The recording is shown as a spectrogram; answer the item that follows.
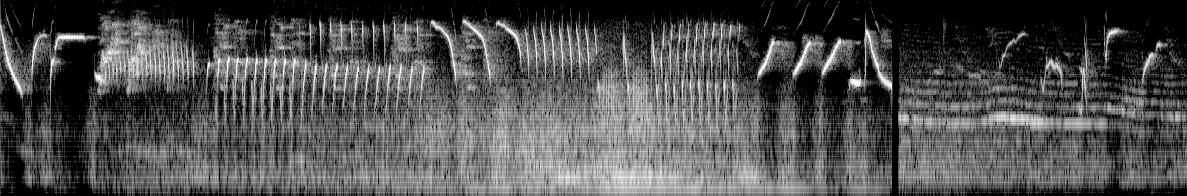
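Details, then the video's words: Canary singing to draw silent canaries into song: varied trills and rolling repeated phrases over a faint steady hum, breaking into softer scattered whistles near the end. "Canary sounds, Pancingan burung kenari, kenari diam jadi ikut bunyi, canary singing"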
